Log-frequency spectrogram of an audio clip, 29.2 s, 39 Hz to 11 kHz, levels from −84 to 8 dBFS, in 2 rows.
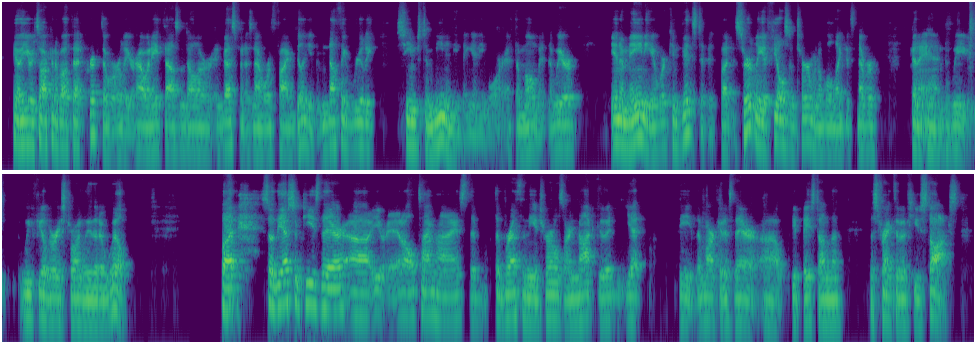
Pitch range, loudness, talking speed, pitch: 85-100 Hz, -22 LUFS, 190 wpm, 90 Hz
